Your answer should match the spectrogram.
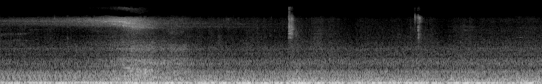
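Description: A car driving along a road gives a steady, loud, low rumble of road and engine noise that holds evenly throughout, with two brief, faint high ticks partway through.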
